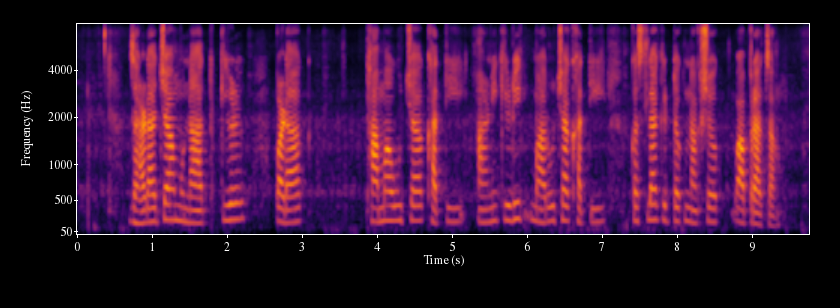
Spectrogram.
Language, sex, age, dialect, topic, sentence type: Marathi, female, 31-35, Southern Konkan, agriculture, question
